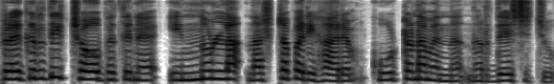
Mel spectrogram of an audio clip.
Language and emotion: Malayalam, neutral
